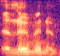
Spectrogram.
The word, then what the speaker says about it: aluminum: I'll give it the American pronunciation. We Brits normally say aluminium, but I guess Field has always given me trouble. So since you're in New York, I'll call it aluminum, right?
